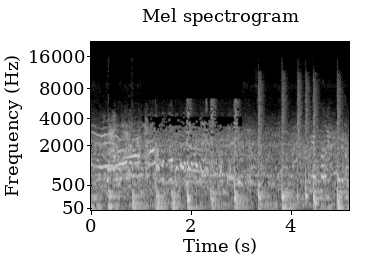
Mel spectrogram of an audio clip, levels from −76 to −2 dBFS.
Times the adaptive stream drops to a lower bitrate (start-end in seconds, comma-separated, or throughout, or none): 1.03-3.03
